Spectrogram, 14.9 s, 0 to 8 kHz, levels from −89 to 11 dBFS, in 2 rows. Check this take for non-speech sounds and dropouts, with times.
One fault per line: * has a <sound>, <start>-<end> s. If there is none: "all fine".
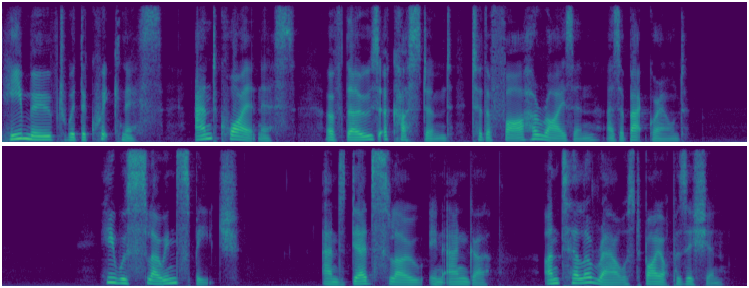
all fine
